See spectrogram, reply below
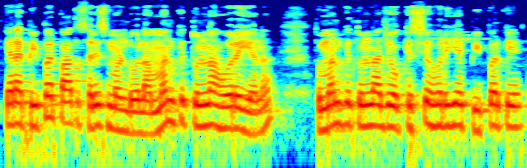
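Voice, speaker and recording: A man with a slightly high voice teaches an exam revision class. He poses rhetorical questions and answers them himself, and keeps checking with "right?". He slows right down whenever he recites an example line. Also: fairly even intonation, warm tone.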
